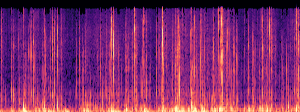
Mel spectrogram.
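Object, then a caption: Thin plastic protective film on a hard surface. Gloved fingertips press and rub clear, thin plastic protective film on the black surface of an audio mixer, crinkling it. The result is a steady run of dry, close crackles and crinkles, with soft low thumps from the pressing and brief bright flecks as the film shifts.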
